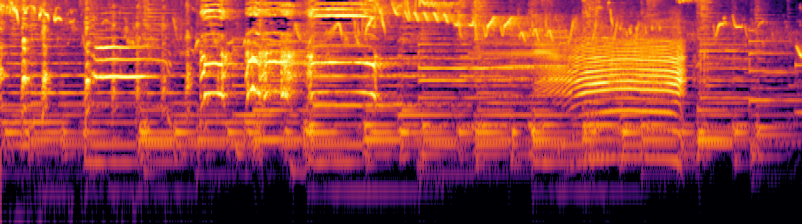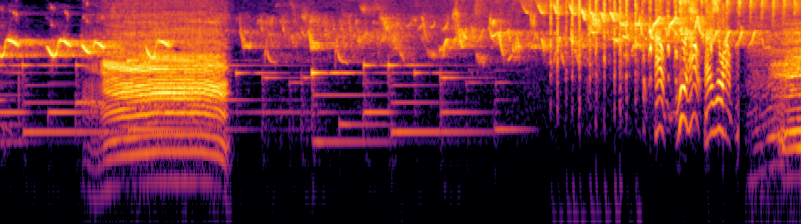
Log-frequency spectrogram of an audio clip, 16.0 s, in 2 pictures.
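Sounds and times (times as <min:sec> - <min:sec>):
light background music: 0:00.0 - 0:14.0
rooster crowing: 0:02.0 - 0:03.9.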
